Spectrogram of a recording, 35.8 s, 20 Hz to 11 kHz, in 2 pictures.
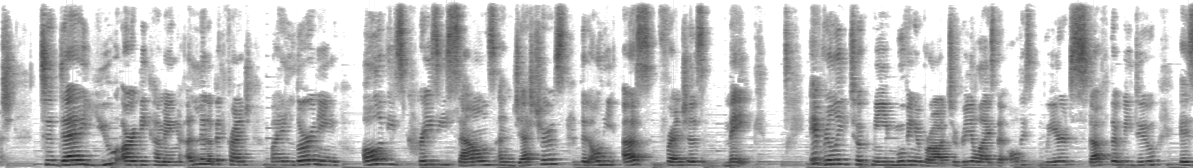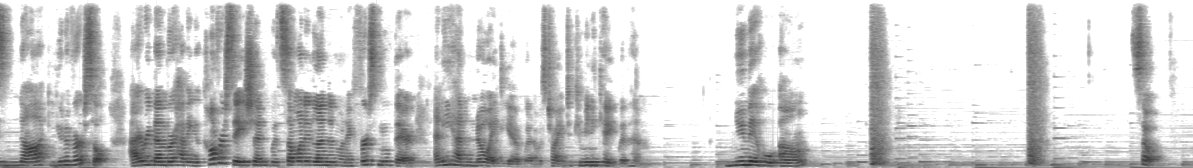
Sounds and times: Speech: 0:00.0 - 0:11.4, 0:12.1 - 0:27.6, 0:28.8 - 0:30.0, 0:34.9 - 0:35.4
Music: 0:00.0 - 0:35.7.

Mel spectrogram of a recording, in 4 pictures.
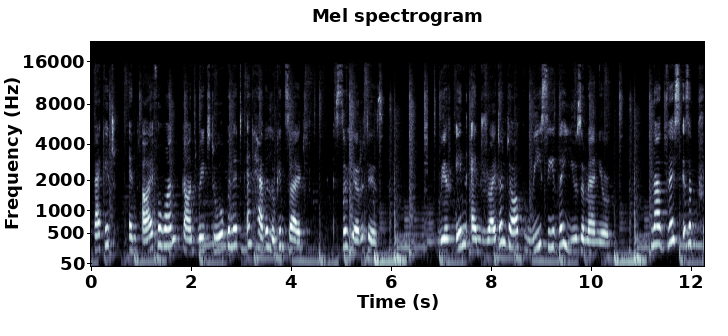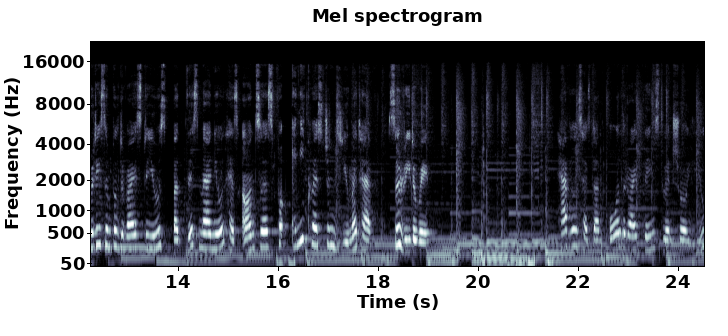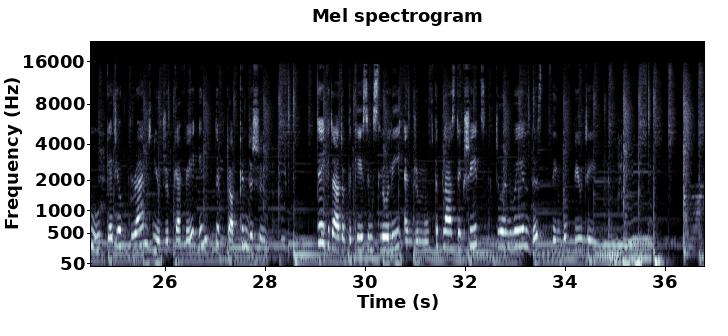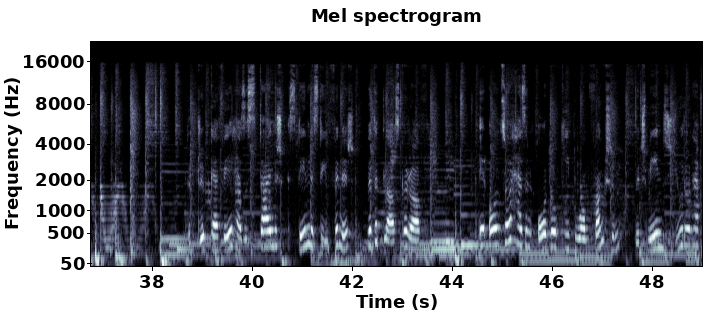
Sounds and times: Speech: 0:00.0 - 0:05.8, 0:06.9 - 0:10.4, 0:11.2 - 0:19.1, 0:21.6 - 0:28.1, 0:29.0 - 0:34.7, 0:38.8 - 0:43.5, 0:44.6 - 0:49.0
Music: 0:00.0 - 0:49.0.

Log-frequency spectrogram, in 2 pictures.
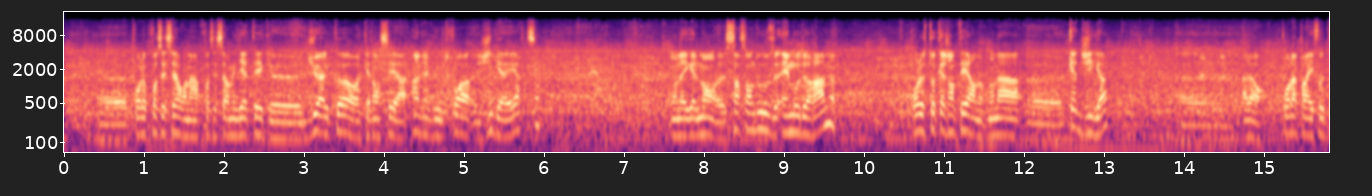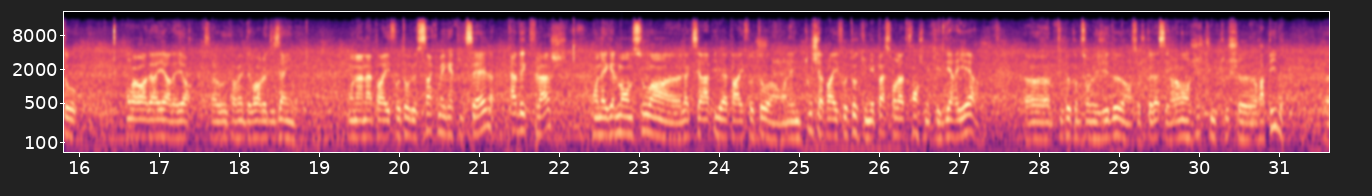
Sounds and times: Speech: 0:00.4 - 0:06.0, 0:07.6 - 0:09.7, 0:10.6 - 0:13.2, 0:13.9 - 0:18.8, 0:19.4 - 0:31.6.

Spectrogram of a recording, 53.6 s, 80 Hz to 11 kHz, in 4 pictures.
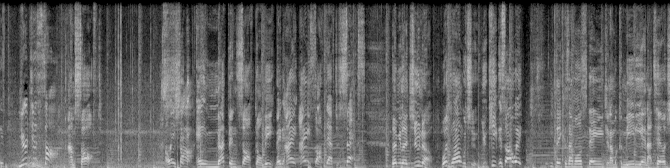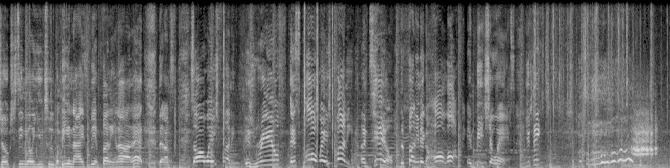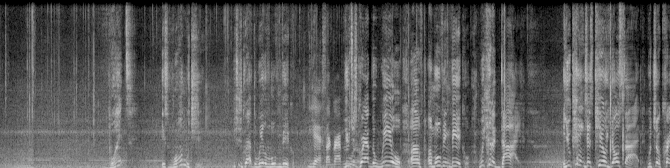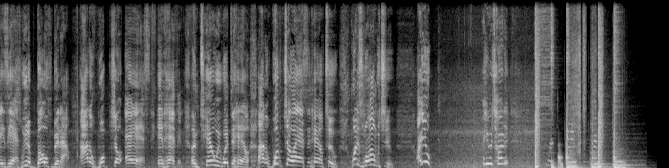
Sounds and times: Car: 0:00.0 - 0:50.9
Speech: 0:03.2 - 0:24.3, 0:28.9 - 0:37.3, 0:38.1 - 0:48.8, 0:49.8 - 0:50.4.

